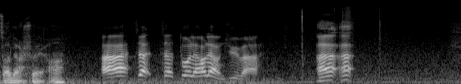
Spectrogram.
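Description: A young man speaks through a phone's loudspeaker.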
